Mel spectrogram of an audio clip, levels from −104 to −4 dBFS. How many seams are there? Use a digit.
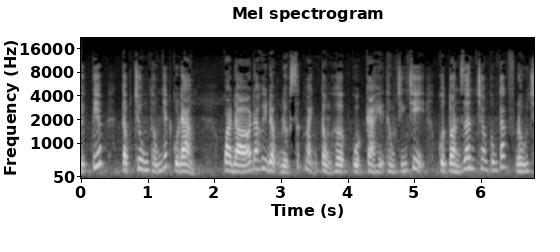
0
